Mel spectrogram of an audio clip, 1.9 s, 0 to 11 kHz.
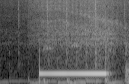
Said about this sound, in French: On appelle maintenant pour en savoir un petit peu plus. S'il vous plaît, cette entreprise qui se trouve dans le 95. Elle se trouve du côté de Goussainville. Voyons si ça répond. C'est parti, on y va. Première sonnerie.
